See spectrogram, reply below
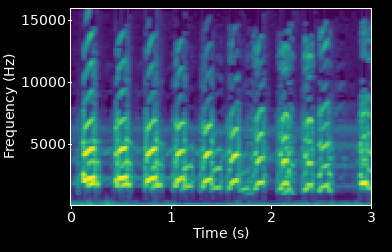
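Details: Flock of red-legged seriemas singing around the recordist in open country fields: loud, rapid series of harsh yelping notes with rich harmonics, about three or four per second, some notes dipping lower midway, over low rumbling background noise.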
